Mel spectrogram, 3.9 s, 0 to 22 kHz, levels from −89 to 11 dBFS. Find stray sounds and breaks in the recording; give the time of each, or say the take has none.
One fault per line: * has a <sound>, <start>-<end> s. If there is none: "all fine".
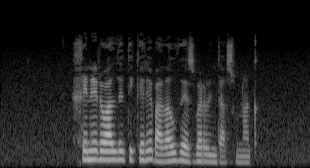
all fine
